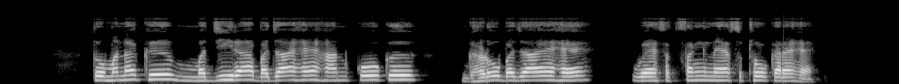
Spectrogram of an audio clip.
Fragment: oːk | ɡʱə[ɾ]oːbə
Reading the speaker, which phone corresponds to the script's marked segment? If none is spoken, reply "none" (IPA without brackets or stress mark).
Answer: ɽ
